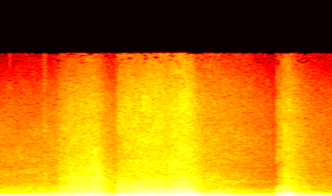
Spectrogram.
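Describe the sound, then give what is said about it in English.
A motorcycle engine revs loudly outdoors, its droning pitch climbing and falling in a couple of surges, then a brief dip before one more quick rev. No talking. “I love the people that have to rev their motors just because they're revving motors.”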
